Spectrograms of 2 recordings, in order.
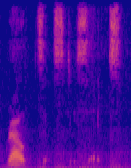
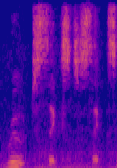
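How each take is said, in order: First: "Route" said to rhyme with out; route as rout. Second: "Route" said like "root". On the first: Rejecting this way for a highway, "Route" as "rout". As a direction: say "Route" with an ow vowel, softer. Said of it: "not Route sixty-six". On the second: Talking about a highway, "Route" as "root". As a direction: say "Route" with an oo vowel. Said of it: "I say route". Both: Shown as a demonstration.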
